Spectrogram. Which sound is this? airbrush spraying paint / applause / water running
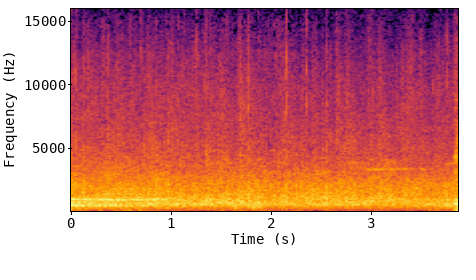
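applause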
